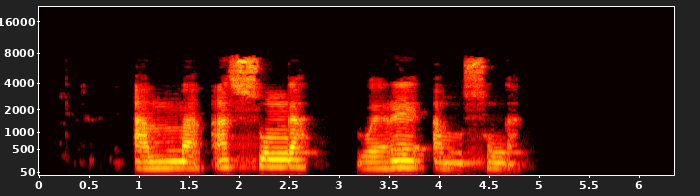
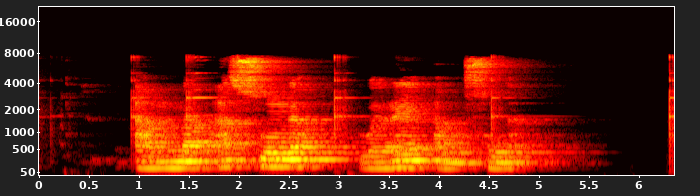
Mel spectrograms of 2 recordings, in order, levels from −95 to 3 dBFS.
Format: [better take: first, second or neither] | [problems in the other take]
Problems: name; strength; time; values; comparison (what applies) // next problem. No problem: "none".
first | background sound (Chink, clink); 19 dB below the speech // room echo; dies away in 1.1 s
